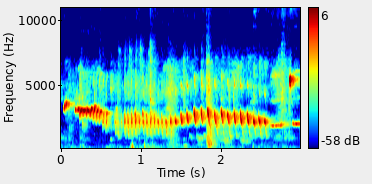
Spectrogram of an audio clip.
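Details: Canary in spring, just starting to sing: a clear opening whistle followed by a steady, rapid trill of repeated notes for about two seconds, ending in short chirps.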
